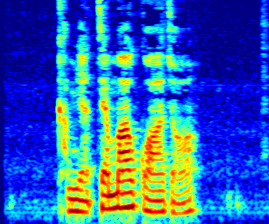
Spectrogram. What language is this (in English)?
Cantonese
